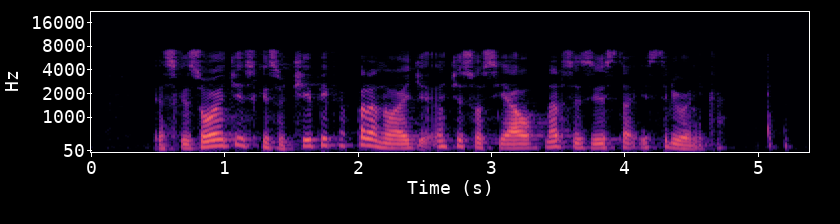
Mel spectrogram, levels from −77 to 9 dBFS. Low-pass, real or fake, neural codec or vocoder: 7.2 kHz; real; none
